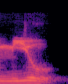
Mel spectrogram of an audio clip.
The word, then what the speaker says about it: mu: from the sample this one it's called the mu this is how you pronounce it guys it's the mean from the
